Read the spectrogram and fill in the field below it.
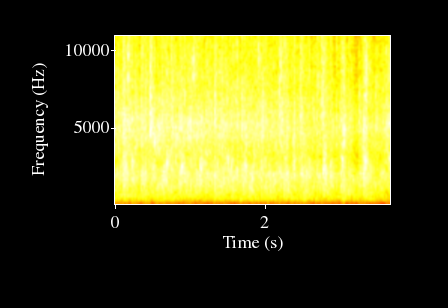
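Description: An audience claps steadily in a dense, sustained round of applause for the Lamar Avenue Adult Chorus. Many hands blend into a loud, continuous wash with no voices on top.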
